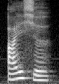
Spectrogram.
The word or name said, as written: eiche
